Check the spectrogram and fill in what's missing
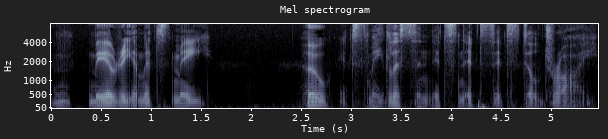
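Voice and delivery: creepy hushed prank call; hushed caller. Retold or imitated.

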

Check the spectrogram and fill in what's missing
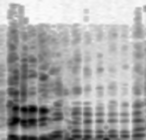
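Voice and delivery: loud, rapid-fire auctioneer greeting; fast auctioneer patter. Retold or imitated. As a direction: rattle it off like an auctioneer. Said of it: "I was speaking very fast like an auctioneer".

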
